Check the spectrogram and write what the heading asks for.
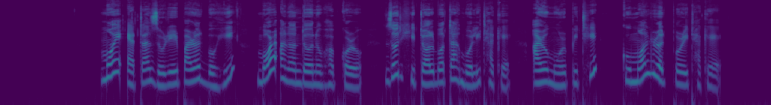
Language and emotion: Assamese, happy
